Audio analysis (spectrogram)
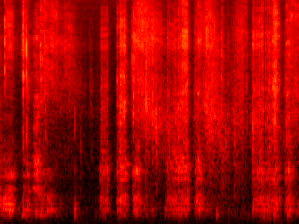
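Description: Scissors cut through a fabric sewing pattern up close, making a steady run of rasping, rustling snips with brief pauses between strokes.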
